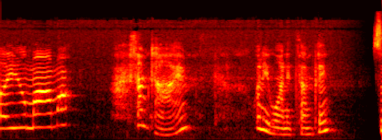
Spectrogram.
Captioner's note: sighing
